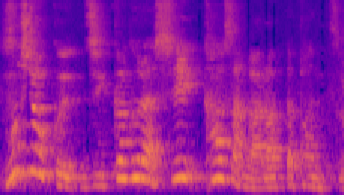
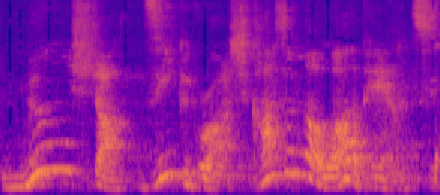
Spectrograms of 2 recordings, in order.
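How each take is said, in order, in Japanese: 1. 普通の日本語の発音で言われています。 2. 英語っぽい発音で言われています。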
